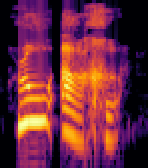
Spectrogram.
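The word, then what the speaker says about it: ruach (רוח): 我们现在来看林这个字，林，它的希伯来文读音是 ruach， ruach。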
